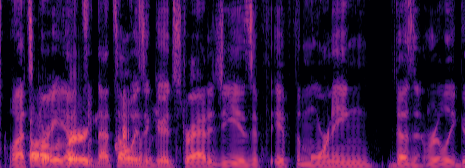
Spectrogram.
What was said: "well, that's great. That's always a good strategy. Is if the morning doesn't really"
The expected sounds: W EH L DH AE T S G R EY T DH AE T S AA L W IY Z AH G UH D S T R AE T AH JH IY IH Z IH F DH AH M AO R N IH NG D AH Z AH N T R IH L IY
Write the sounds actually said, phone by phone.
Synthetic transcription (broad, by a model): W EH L DH AE T S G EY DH DH AE T S AA L W IY Z AH G UH D S T R AE T AH JH IY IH Z IH F DH AH M AO R N IH NG D AH Z AH N T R IH L IY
